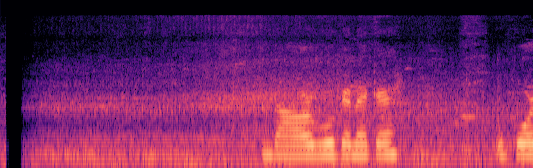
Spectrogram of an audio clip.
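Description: Wind buffeting the microphone: a steady rushing noise that begins right after a cut, with a voice calling out briefly about two seconds in.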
